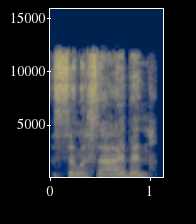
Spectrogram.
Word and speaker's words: psilocybin: Um it's pronounced psilocybin.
